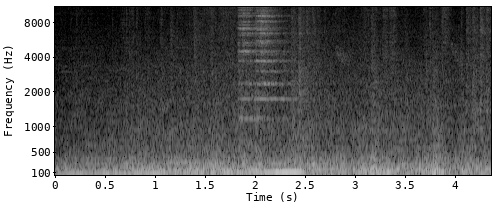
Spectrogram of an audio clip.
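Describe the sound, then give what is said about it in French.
Riding a tram in Salt Lake City: a continuous low rumble of the moving car, with a brief high-pitched squeal midway and no talk. “Nous montons dans le tramway pour rejoindre le cœur de Salt Lake City.”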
